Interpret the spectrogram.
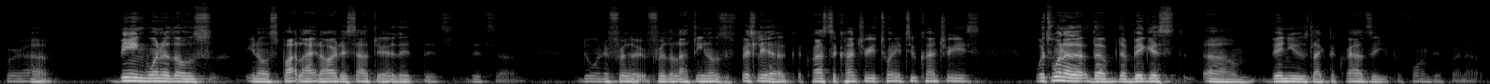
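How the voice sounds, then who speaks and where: A man's voice: medium pitch, fairly even intonation, normal speed, gravelly, a little mellow. A man hosting a casual interview, asking rambling questions full of fillers. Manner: rambling, lots of "you know" fillers. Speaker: interviewer host.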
